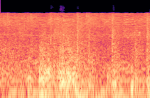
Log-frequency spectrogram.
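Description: Low rumbling thunder over a steady hiss of rain, swelling about half a second in and easing after about a second.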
